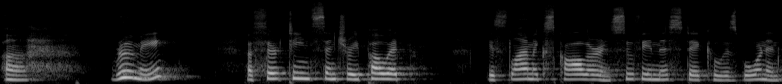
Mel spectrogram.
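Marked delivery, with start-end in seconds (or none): none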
